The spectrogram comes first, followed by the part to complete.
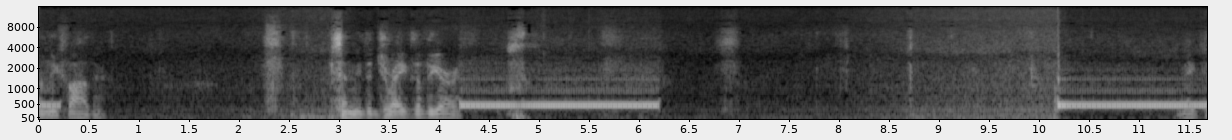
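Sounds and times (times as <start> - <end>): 
speech: 0.2 - 0.8, 2.2 - 5.0
telephone touch-tone dialing tone: 4.2 - 6.2, 10.2 - 11.6
quiet hissy telephone line: 4.2 - 7.0, 9.0 - 11.6.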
